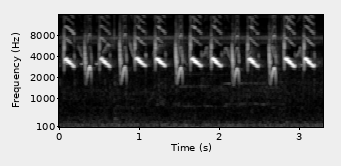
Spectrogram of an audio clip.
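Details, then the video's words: Cinereous tit repeats a clear two-part phrase, a short high note followed by a lower whistle, about every quarter second throughout. The voice is loud and rhythmic against a quiet background. "suara gelatik Gacor pagi siang sore pancingan khusus gelatik batu"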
